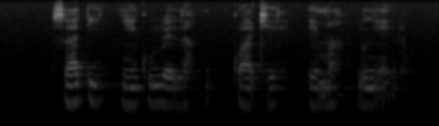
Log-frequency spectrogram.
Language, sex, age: Swati, male, 23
